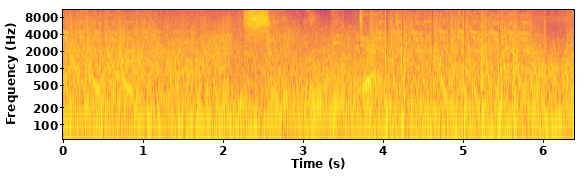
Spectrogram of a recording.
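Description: Blaster rifles fire in rapid bursts of zapping shots.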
